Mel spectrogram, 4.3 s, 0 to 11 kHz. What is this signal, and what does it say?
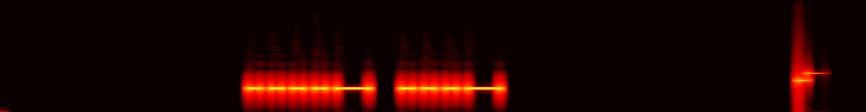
Morse code, heard as a keyed tone, about 22 wpm, 700 Hz. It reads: 4V
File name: practice / 22wpm / Two Letter-Number Combinations - 22wpm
